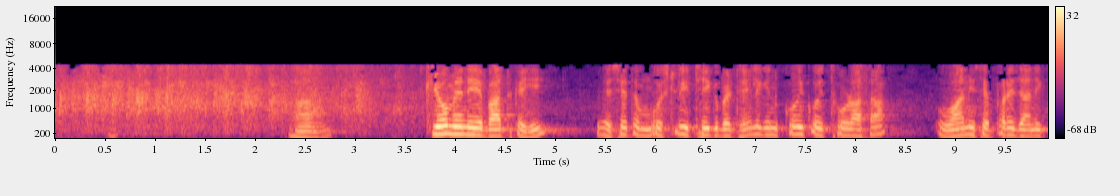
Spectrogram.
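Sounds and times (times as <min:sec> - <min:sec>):
audience clapping: 0:00.0 - 0:03.8
speech: 0:02.3 - 0:02.9, 0:03.8 - 0:09.9.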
